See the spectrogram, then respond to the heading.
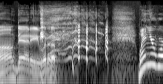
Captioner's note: laughs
